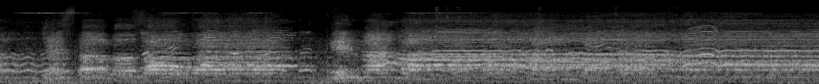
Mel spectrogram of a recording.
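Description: Mixed choir of men and women singing a cappella, in short phrases at first, then holding one long chord from about four seconds in.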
